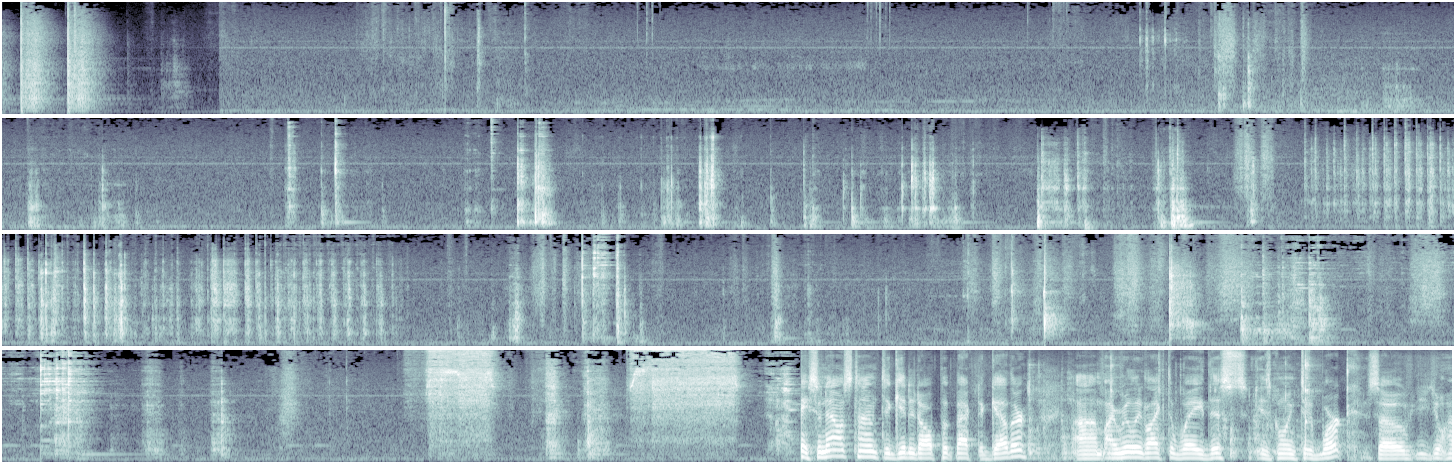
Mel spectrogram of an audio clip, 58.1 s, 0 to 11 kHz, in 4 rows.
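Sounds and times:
metal hardware clinking: 43.7s - 44.7s.

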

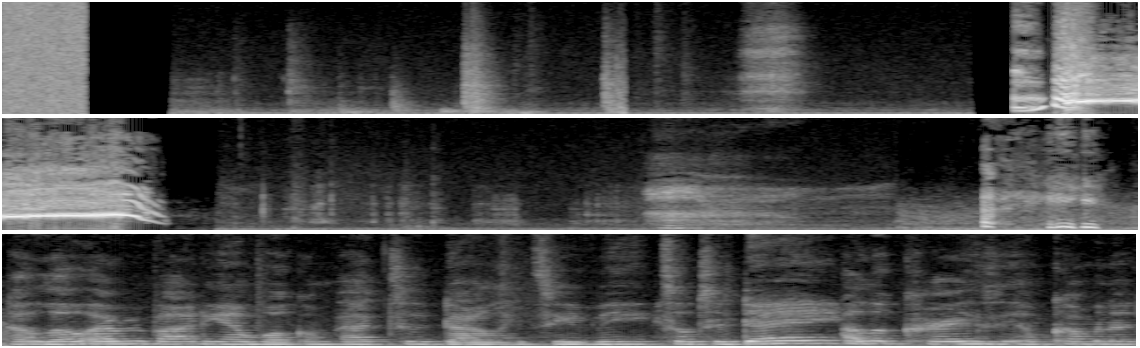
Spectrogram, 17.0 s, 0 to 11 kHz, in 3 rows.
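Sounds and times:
boy screaming: 5.1s - 6.5s.

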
